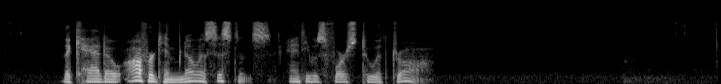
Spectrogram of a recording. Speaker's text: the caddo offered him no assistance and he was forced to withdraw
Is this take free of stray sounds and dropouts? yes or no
yes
